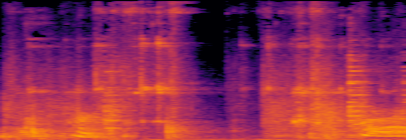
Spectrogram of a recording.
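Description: A man crying out in pain as he strains against a steel bear trap clamped on his leg: short falling cries, then a longer wavering yell near the end, with a few sharp metallic clinks.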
